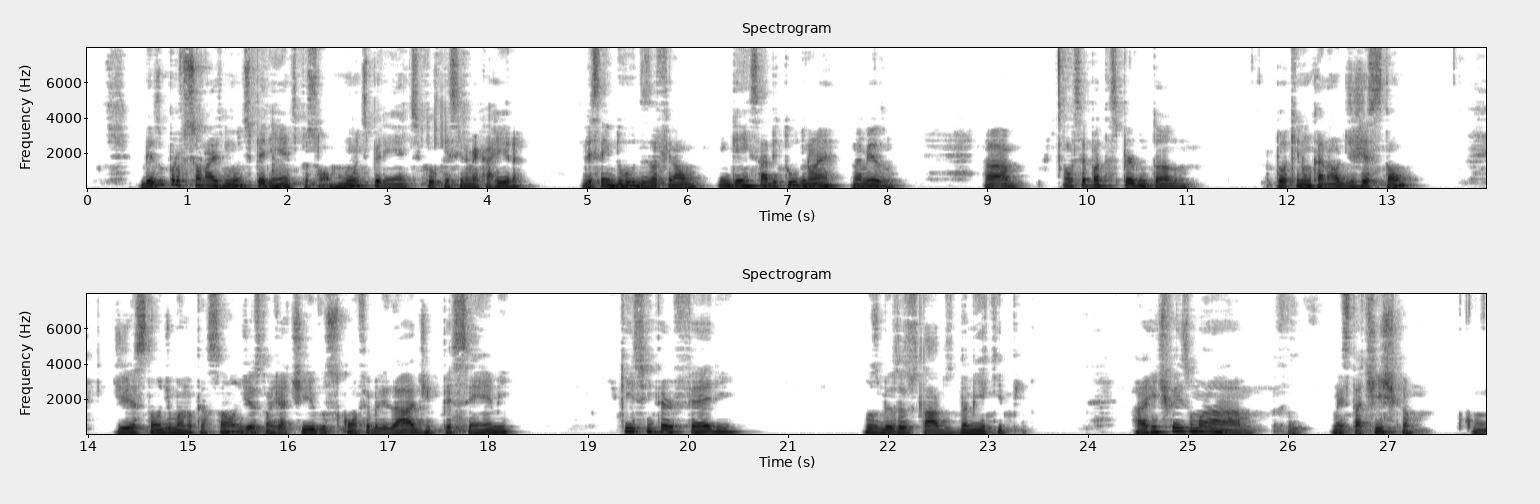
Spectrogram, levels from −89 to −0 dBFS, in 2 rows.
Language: Portuguese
